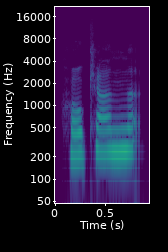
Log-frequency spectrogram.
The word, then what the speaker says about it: Håkan: How do you pronounce it? Håkan and Raimo.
